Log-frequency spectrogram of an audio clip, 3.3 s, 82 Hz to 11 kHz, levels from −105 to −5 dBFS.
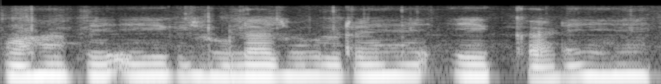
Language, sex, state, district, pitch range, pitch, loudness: Hindi, male, Jharkhand, Ranchi, 130-135 Hz, 130 Hz, -16 LUFS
